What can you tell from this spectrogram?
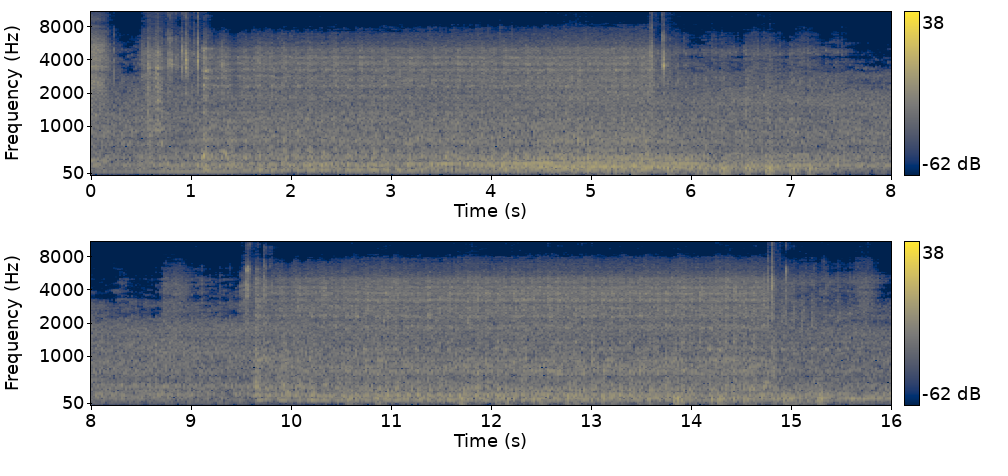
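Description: Chevrolet Cavalier's flooded engine cranking and struggling to catch, heard from inside the car. The owner blames the flooding on leaky fuel injector seals.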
